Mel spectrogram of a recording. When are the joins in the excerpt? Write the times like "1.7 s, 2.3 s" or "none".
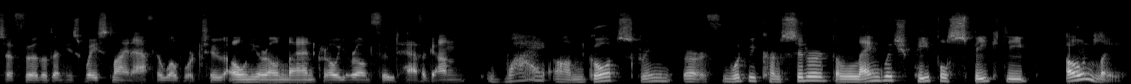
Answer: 2.2 s, 4.6 s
